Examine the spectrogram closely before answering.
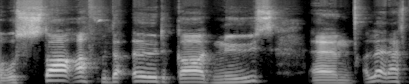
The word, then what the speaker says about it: Ødegaard: now let's go we'll start off with the ode guard news um i let that pronounce his name properly by the way it's actually in norwegian it's pronounced erdogan the double a um pronounces with two old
